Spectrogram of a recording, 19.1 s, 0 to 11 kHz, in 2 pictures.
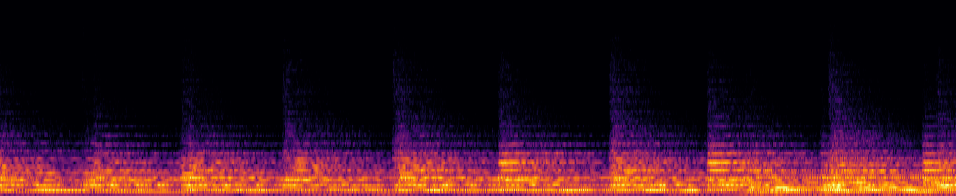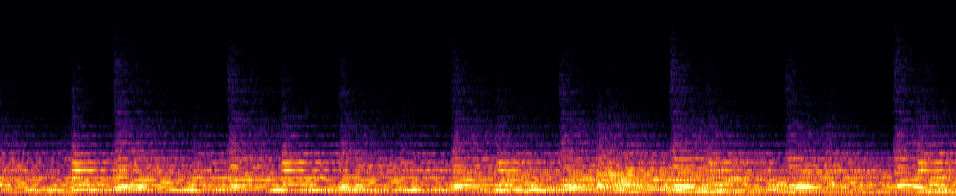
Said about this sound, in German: Bayern 1 präsentiert das 12-Uhr-Läuten. Es ist 12 Uhr. Das Mittagsläuten kommt heute aus Füssen in Schwaben.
